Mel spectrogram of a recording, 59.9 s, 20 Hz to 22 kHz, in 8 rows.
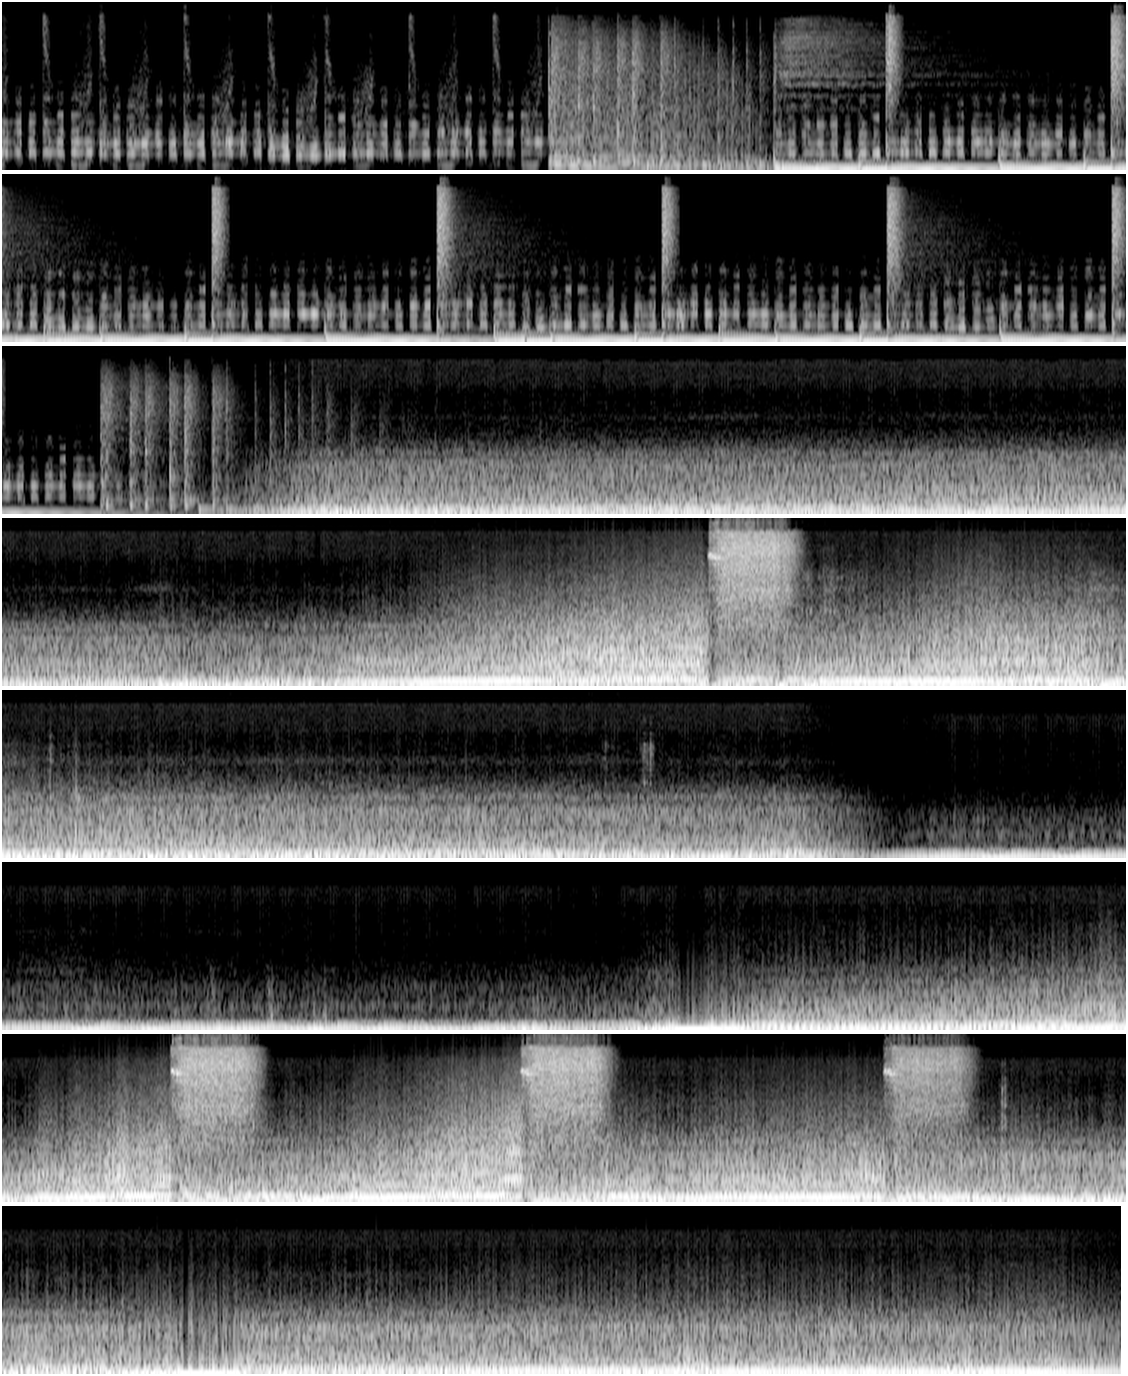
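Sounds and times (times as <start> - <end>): car engine running: 3.7 - 59.9
blow-off valve hissing whoosh: 48.4 - 49.0, 50.8 - 51.5.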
